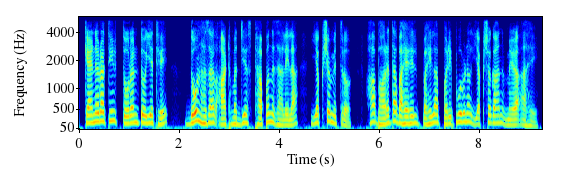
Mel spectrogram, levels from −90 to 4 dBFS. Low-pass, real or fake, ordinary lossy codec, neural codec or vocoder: 5.4 kHz; fake; none; codec, 16 kHz in and 24 kHz out, 0.9 kbps, LongCat-Audio-Codec, fine tuned four codebook decoder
